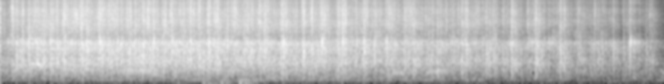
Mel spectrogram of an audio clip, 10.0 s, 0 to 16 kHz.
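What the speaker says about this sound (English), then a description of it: "I think he deserves a serious round of applause." Sustained audience applause fills a hall at a mayoral tribute in Kilkenny for a local legend's 90th birthday, dense steady clapping from a large crowd holding loud for the full stretch before slowly thinning.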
